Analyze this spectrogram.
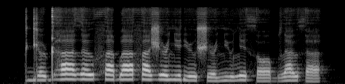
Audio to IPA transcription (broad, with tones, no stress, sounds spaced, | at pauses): ɡʲ ɔ˧ ʊ̯ ɖʱ aː˦ ð ɐ˦ ʊ̯ f a˦ b aː˦ f a˦ ʒ ə˞˦ lʲ ɐ˦ ɾʲ ə˞˧ ʊ̯ ʃ ə˞˨ lʲ u˧ l ɪ˦˨ θ ɔː˨ b l a˦ ʊ̯ θ a˨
